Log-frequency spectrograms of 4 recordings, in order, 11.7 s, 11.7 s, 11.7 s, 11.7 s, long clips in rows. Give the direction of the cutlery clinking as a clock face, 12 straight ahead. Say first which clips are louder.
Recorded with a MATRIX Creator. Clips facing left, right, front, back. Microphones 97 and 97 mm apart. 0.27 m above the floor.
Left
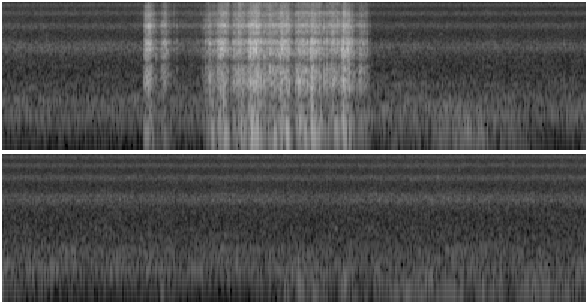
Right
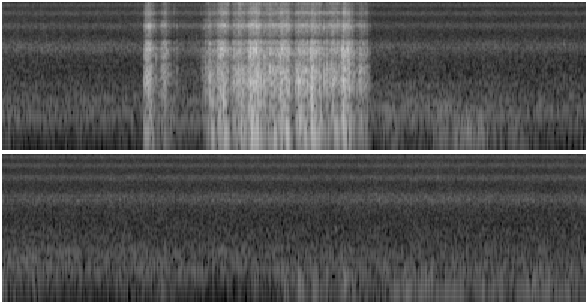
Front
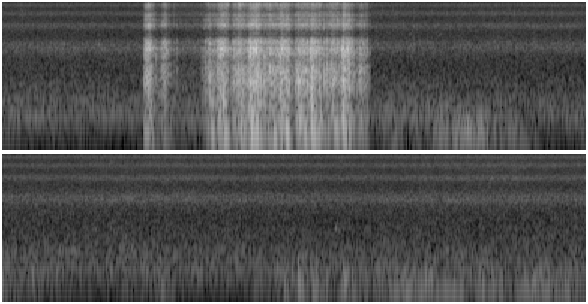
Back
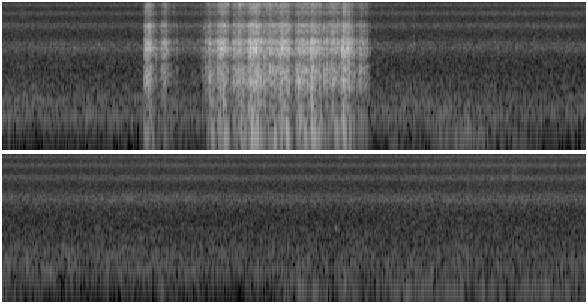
Right 5 dB, front 2 dB; 2 o'clock.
